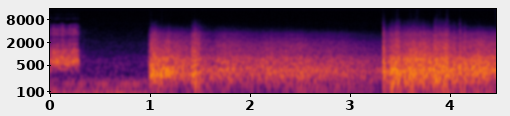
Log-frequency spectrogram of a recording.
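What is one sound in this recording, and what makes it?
Explosive charges go off with loud booms.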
